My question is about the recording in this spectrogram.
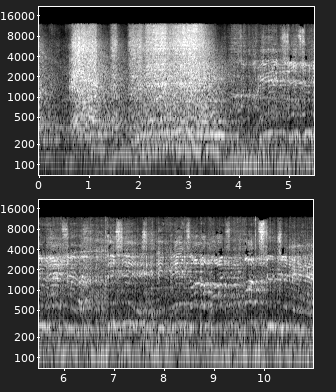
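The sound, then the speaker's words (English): The engine of the monster truck Crush Station, built in the form of a giant lobster, roars loudly as it is waved out, opening with a harsh, blasting rev for a few seconds, then settling into a heavy, rumbling drone that keeps pulsing and surging throughout. “Master of Ceremonies Jody Donnelly waves the monsters out. Crush Station, a monster truck in the form of a giant lobster, is followed by Captain's Curse”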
